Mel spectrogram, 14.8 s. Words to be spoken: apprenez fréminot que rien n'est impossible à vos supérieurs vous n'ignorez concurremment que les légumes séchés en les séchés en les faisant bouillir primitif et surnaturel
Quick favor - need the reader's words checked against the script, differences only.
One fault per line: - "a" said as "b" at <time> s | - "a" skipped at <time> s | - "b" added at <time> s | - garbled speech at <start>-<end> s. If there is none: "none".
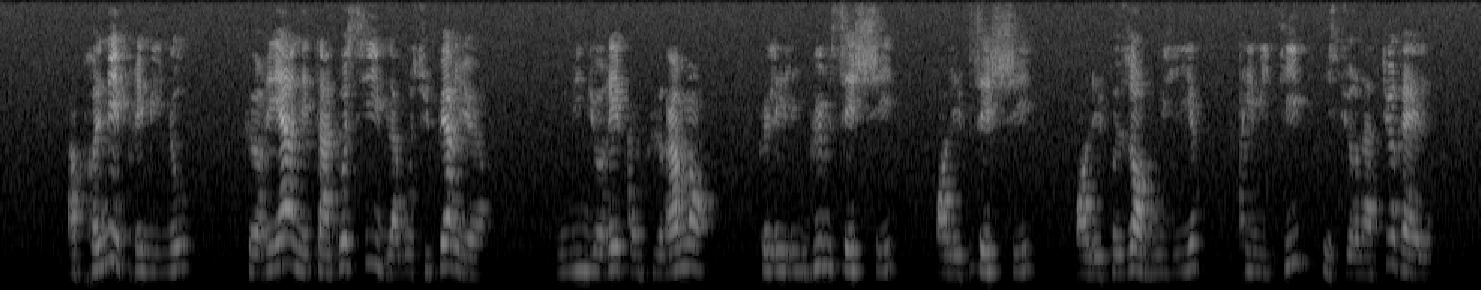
none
